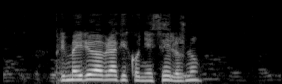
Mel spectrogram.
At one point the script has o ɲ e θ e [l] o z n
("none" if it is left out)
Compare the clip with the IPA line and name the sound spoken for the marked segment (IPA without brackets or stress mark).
l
